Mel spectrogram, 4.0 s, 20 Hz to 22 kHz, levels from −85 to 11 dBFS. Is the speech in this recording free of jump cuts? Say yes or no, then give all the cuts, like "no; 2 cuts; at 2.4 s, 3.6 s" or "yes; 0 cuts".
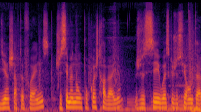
yes; 0 cuts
